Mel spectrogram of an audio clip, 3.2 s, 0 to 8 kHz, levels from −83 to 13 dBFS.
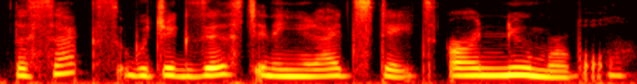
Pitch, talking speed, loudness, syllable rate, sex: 210 Hz, 190 wpm, -17 LUFS, 6.5 syllables/s, female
